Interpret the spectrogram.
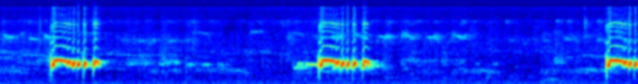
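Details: Local zebra dove singing in the ngeristal style, used as a lure to make other zebra doves answer: rapid, bubbling trilled coos in half-second bursts, repeated about every two and a half seconds.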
